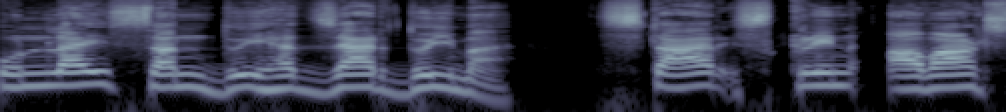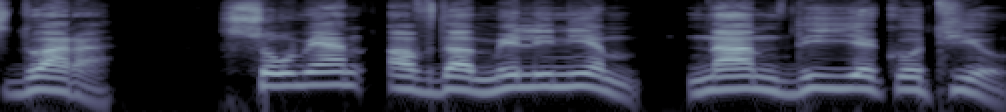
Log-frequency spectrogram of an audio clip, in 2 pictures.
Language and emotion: Nepali, neutral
